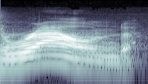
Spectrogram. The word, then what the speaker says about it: round: Round. Como la taza aquí. The table is round. ¿No? Round. Round. Round no vale. Round. Con la D.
